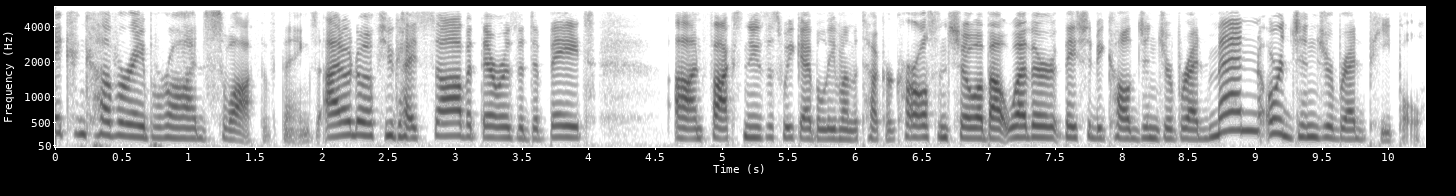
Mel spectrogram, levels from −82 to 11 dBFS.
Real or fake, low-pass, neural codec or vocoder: real; 5.4 kHz; none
